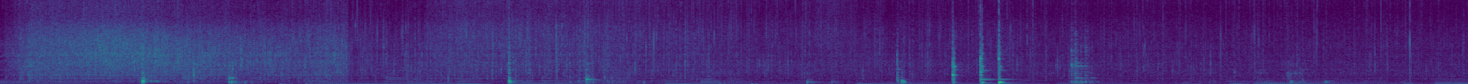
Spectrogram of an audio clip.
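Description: Flaked fish mixture hitting hot oil with cumin in a large aluminium wok: a loud sizzle for the first three seconds or so, then a quieter frying hiss. A metal skimmer scrapes and taps against the wok as the mix is stirred, sharpest about nine to eleven seconds in.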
